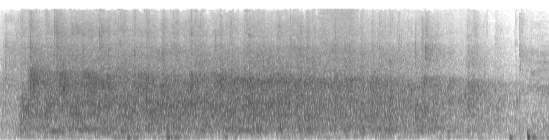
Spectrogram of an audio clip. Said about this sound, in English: That's the first applause I've heard after that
